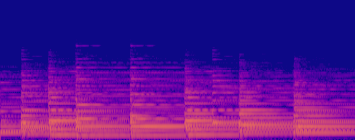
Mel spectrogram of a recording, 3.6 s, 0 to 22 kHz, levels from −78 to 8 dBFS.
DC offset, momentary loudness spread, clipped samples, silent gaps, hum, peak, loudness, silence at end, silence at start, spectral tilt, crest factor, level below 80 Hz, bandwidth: under 0.1%; 3 LU; under 0.1%; none; none; -14 dBFS; -29 LUFS; 0 s; 0 s; -8 dB/octave; 14 dB; -58 dBFS; 7 kHz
